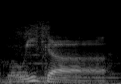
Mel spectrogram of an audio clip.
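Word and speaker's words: Mavuika: Moika. Go Moika. Forget that I have to. Just the V is silent.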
